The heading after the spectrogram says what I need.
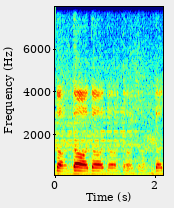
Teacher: दंत हो जाएगा दांत में सटेगा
